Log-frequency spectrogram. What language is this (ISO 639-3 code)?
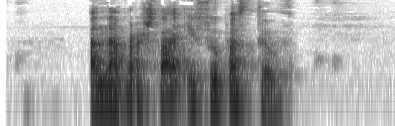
rus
